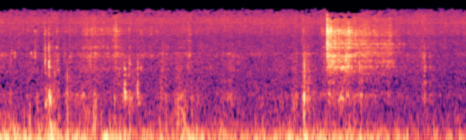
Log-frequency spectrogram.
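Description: Wind rumbling on the microphone aboard a small wooden outrigger fishing boat, with a few knocks as hands work along the boat's side and a short rush of noise about four seconds in.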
